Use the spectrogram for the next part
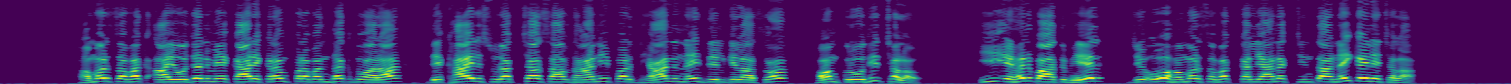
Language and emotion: Maithili, angry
